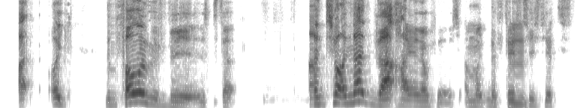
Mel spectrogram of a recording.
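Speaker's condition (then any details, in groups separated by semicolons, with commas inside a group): Cerebral palsy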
